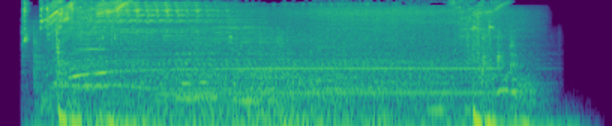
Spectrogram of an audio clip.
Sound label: hydraulic switch on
